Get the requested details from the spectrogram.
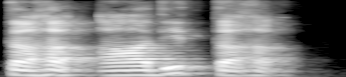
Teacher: So here ta is a. Therefore, the visarga, which has a characteristic ha sound to it, will again take on the same swara as the previous swara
